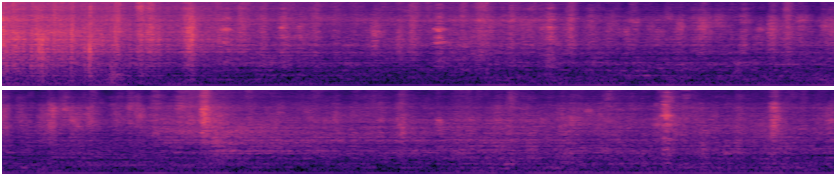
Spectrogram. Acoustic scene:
kitchen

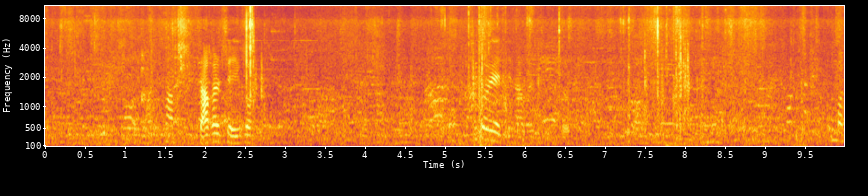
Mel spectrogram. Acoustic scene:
crowded indoor space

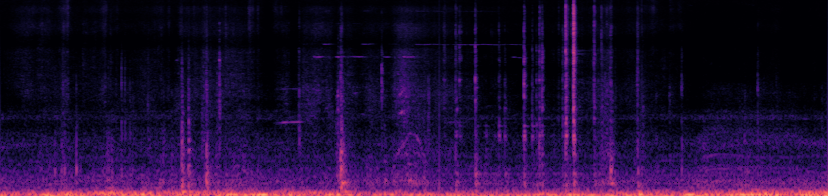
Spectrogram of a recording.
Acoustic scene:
car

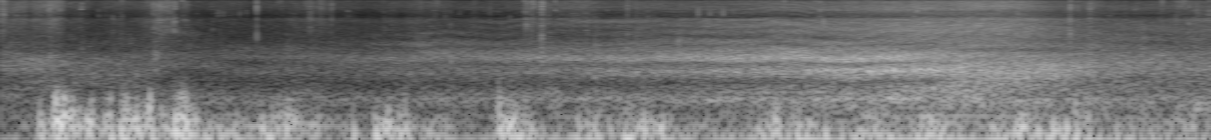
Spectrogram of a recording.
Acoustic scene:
street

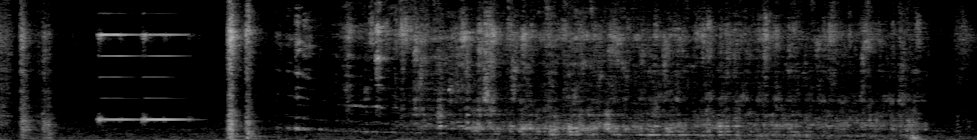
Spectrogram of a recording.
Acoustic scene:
kitchen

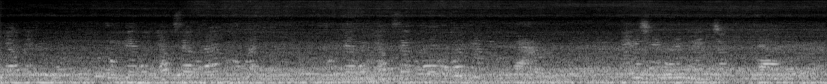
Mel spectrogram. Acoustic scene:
subway train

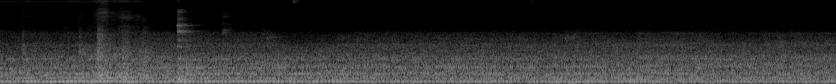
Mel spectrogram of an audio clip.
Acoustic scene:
elevator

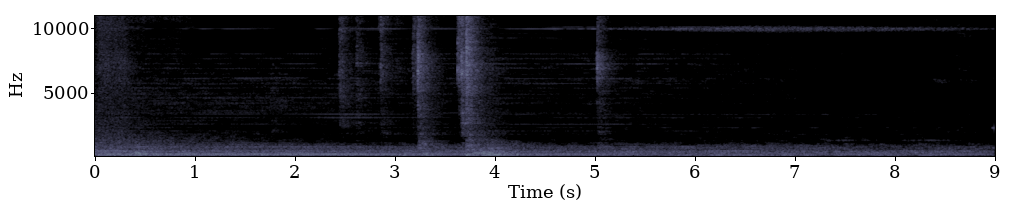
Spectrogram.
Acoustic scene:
elevator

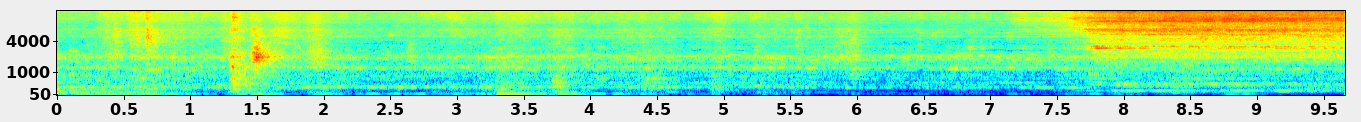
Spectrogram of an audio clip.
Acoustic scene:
restroom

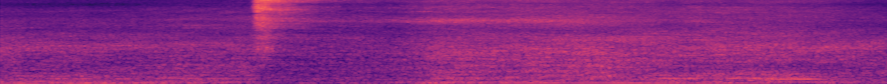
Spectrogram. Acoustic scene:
street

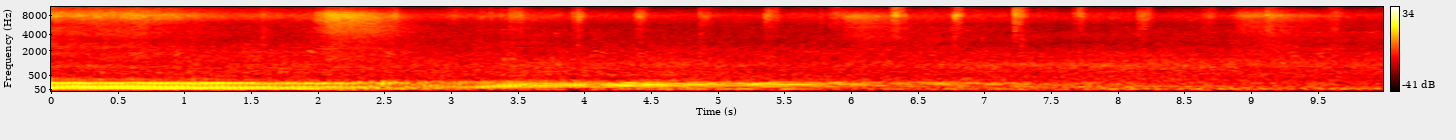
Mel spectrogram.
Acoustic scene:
street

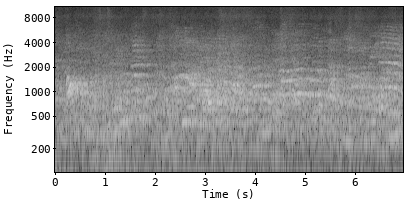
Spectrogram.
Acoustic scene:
crowded indoor space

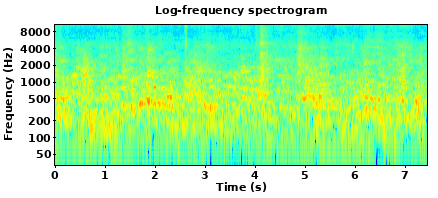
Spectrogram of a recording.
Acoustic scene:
crowded indoor space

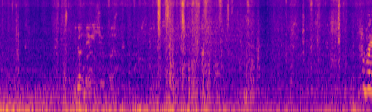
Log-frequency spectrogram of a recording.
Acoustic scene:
car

